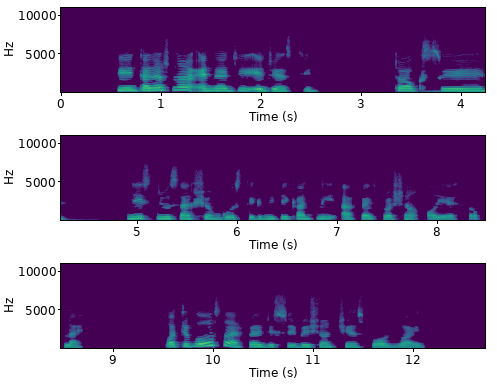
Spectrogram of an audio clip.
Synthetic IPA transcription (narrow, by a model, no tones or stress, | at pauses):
d̥iĩntanaʃɔnalʔɛ̰nɛd͡ʒiʔed͡ʒɛ̃nsi | tɔksːe | disnjusãŋkʃɔ̃nɡosiɡnifikãntliʔafɛk̚tɹɔʃãnɔjɛsɔ̰plaɪ | b̥ɔtjuɡoɔlsoafɛk̚distɹibjuʃɔ̃nt͡ʃẽnswɛldwaɪd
